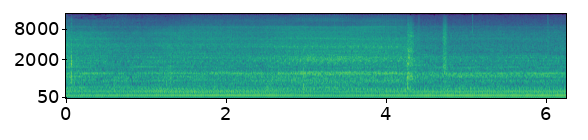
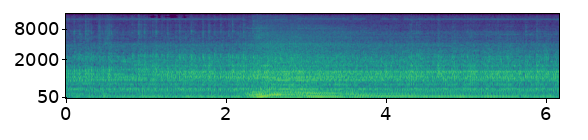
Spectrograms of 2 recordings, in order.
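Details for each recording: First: 1999 Toyota Corolla 1.8 idling right after the power steering pump pulley fix: a steady, even idle with a smooth low hum and no squeal or whine; normal idle. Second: 1999 Toyota Corolla 1.8 idling: steady rapid knock resembling rod knock, traced to the power steering pump pulley.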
